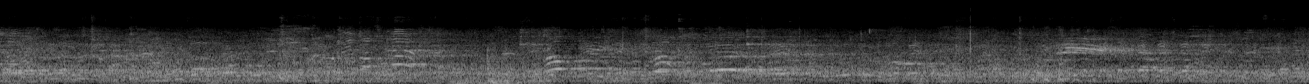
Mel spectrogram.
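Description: A crowd murmurs and shouts in a large echoing hall.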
